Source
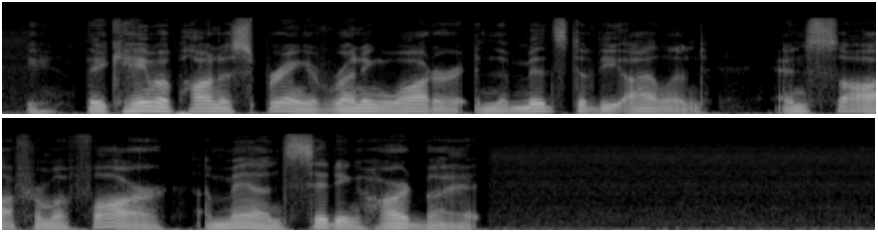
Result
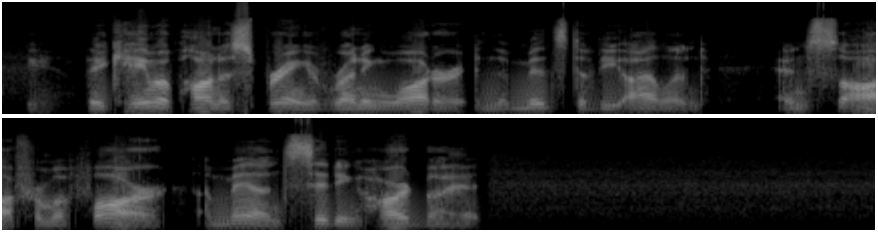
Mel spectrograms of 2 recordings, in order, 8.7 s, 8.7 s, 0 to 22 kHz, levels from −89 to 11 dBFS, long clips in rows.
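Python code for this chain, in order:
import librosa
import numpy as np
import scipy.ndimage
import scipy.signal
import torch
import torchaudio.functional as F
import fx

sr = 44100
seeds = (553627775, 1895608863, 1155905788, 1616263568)

y = fx.octave_divider(x, sr, octaves=2, level_db=3.0)
y = scipy.signal.sosfilt(scipy.signal.butter(2, 1300.0, 'highpass', fs=sr, output='sos'), y)
y = fx.env_lowpass(y, sr, base_hz=2300.0, full_db=-37.0)
y = fx.high_shelf(y, sr, hz=7900.0, db=-6.0)
y = np.clip(y, -10.0 ** (-32.5 / 20.0), 10.0 ** (-32.5 / 20.0))
y = F.gain(torch.from_numpy(y), 4.5).numpy()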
